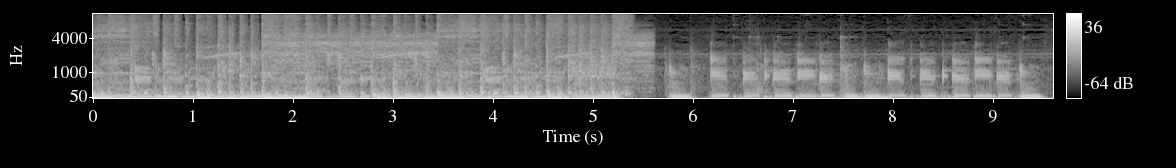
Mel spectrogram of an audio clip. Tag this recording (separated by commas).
Music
